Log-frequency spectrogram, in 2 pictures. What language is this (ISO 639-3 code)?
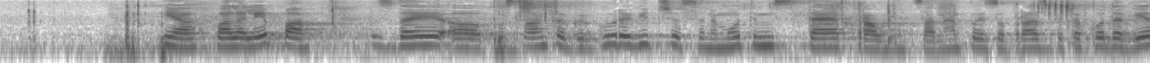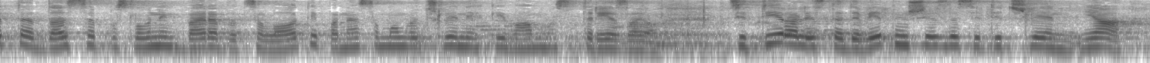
slv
